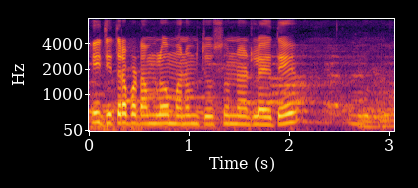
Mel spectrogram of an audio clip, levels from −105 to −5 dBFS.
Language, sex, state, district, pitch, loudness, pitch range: Telugu, male, Andhra Pradesh, Sri Satya Sai, 225 Hz, -17 LUFS, 210-240 Hz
